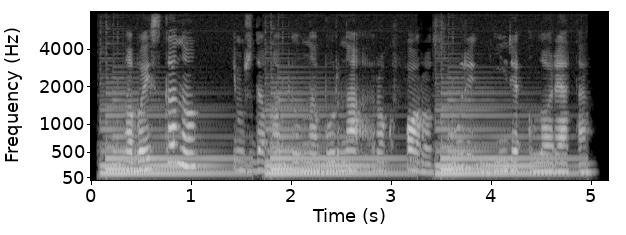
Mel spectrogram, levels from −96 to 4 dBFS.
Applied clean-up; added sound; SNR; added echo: none; Acoustic guitar / Strum; -1 dB; none.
